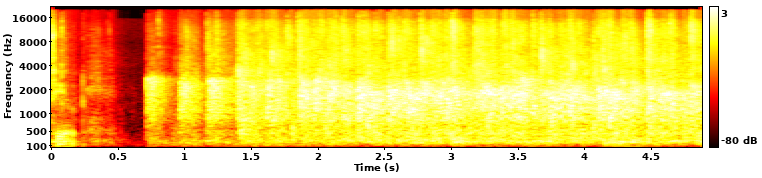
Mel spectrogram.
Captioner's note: audience applauds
